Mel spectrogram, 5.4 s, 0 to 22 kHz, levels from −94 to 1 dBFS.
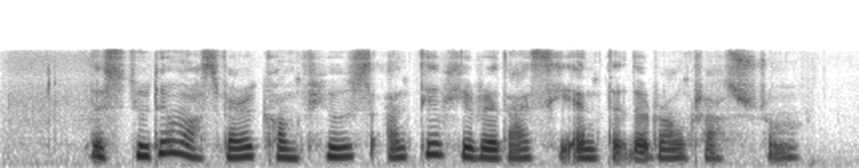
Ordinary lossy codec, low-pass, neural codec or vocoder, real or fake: none; 7.2 kHz; none; real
